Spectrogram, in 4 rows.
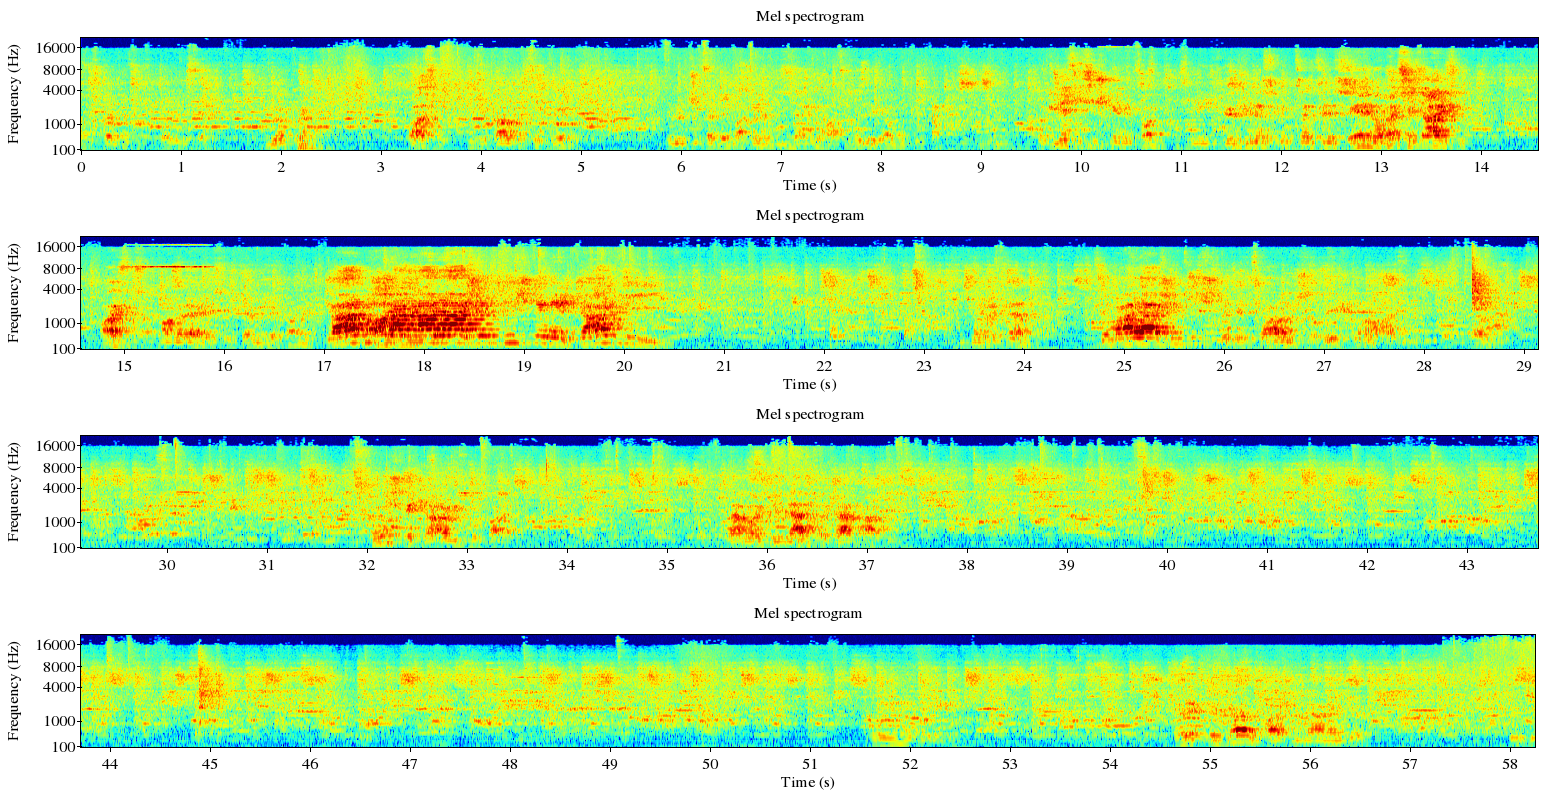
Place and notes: Gyumri, Arménie - Bakery pastry
Into a sad bakery pastry, an old client is discussing with the old baker. It's the local market day. The baker looks so sad that Droopy character is a joker beside to this old man.
9 September 2018, 09:30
